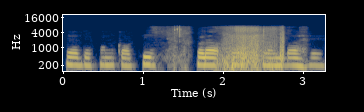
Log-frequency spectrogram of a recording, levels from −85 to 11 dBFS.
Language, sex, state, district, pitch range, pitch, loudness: Hindi, female, Bihar, Supaul, 200-210 Hz, 205 Hz, -15 LUFS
